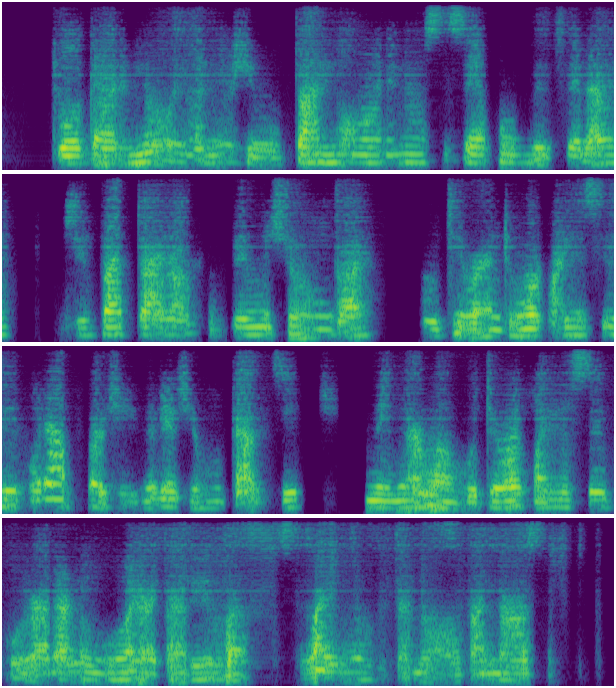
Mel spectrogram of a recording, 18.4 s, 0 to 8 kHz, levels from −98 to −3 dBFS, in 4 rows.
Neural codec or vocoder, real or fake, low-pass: codec, 44.1 kHz, 0.9 kbps, DAC; fake; 7.2 kHz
